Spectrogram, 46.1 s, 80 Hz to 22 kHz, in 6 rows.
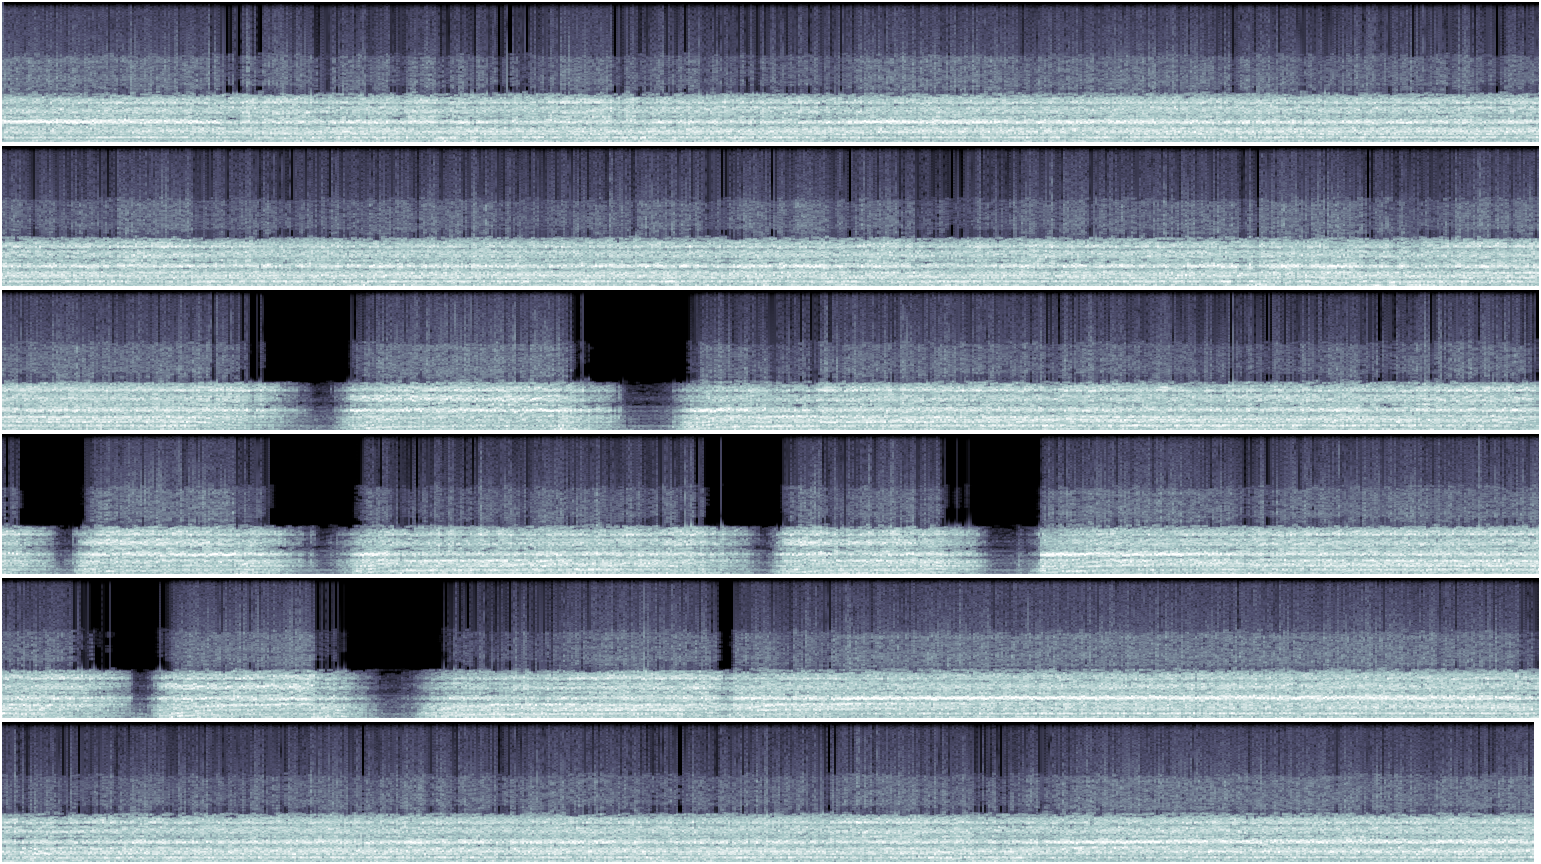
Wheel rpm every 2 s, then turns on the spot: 220, 230, 230, 230, 230, 230, 230, 220, 120, 130, 210, 160, 130, 120, 150, 160, 130, 180, 210, 220, 230, 230, 230.
none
